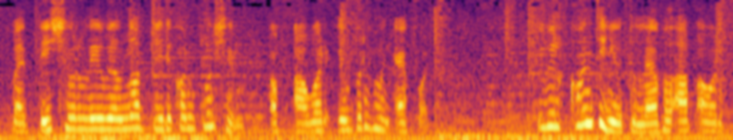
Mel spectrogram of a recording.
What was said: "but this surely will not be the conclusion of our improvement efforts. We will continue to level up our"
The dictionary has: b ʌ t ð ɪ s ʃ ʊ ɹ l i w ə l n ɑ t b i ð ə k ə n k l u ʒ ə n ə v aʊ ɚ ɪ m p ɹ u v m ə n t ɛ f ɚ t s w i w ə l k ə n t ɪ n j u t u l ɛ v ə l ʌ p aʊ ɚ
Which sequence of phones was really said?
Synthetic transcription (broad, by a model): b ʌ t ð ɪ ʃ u ɹ l i w ə l n ɑ t b i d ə k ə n k l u ʃ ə n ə f aʊ ɚ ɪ m p ɹ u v m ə n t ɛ f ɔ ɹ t w i w ə l k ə n t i n j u t u l ɛ v ə l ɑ p aʊ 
